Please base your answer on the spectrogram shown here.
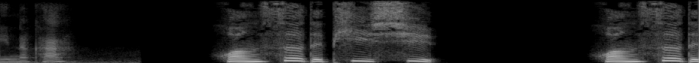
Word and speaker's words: T恤: ไง เสื้อ ยืด นะ คะ ก็ คือ ทชื่อ ใช่ แล้ว ค่ะ ทชื่อ ทชื่อ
